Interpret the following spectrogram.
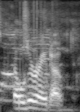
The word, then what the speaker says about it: El Dorado: And that is how they pronounce it in Kansas. El Dorado.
